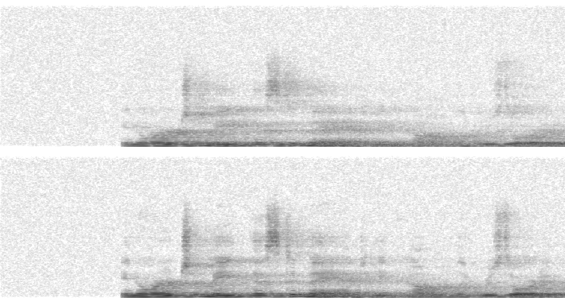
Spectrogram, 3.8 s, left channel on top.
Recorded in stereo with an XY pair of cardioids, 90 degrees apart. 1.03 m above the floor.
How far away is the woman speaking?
About 4.5 m.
